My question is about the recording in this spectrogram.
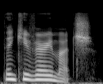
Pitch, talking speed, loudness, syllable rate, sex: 210 Hz, 230 wpm, -14 LUFS, 5.4 syllables/s, female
